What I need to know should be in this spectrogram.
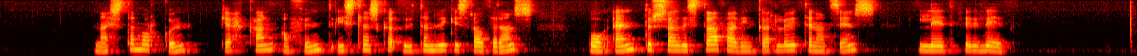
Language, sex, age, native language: Icelandic, female, 40-49, Icelandic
